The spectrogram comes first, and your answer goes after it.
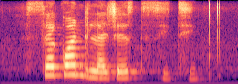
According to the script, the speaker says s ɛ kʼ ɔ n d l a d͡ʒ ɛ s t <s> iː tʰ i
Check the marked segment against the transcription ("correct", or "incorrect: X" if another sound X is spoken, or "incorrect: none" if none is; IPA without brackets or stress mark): correct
